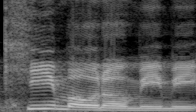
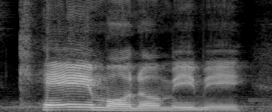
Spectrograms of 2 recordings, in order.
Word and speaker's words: Kemono Mimi: It's not Kimono Mimi, it's Kemono Mimi.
